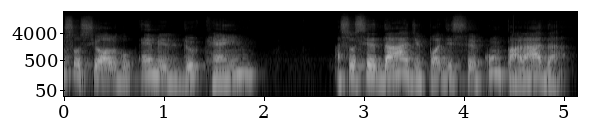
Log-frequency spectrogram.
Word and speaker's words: Durkheim: o sociólogo Émile Durkheim muita gente fala do time mas na verdade é Durkheim que tu cai ai é um a pronúncia meio que alemania é de uma turma mais voltado para o francês seria mais Durkheim é mas como eu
